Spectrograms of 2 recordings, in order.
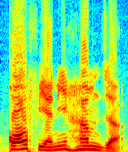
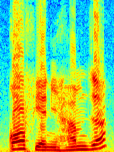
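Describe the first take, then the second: Both takes have the same delivery.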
